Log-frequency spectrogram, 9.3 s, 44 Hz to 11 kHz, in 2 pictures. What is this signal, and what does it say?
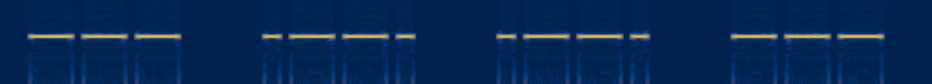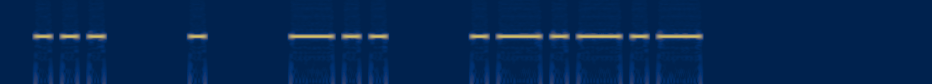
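Morse code, heard as a keyed tone, about 18 wpm, spaced as for 12 wpm, 1000 Hz. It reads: OPPOSED.
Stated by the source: Morse code quote of the day at 12 wpm.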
